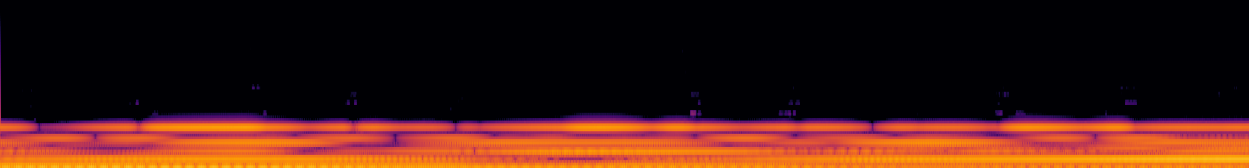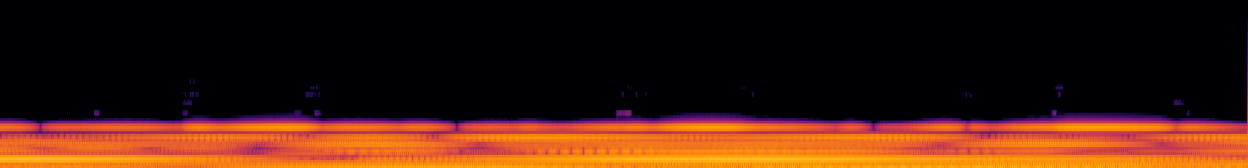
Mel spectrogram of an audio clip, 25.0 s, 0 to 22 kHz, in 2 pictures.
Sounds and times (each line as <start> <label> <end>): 0.0 pure ambient sine wave 24.9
